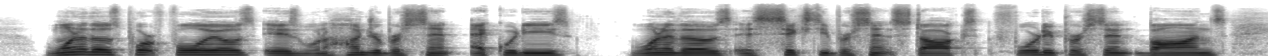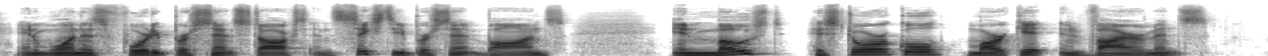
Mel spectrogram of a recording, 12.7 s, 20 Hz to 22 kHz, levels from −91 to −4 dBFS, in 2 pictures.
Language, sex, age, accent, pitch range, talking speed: English, male, 20-39, American, 125-165 Hz, 130 wpm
